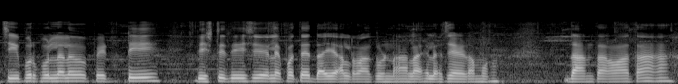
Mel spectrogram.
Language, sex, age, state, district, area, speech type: Telugu, male, 18-30, Telangana, Ranga Reddy, urban, spontaneous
